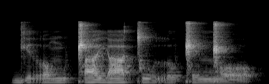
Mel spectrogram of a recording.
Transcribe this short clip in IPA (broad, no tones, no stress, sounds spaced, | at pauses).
ɡʲ e r ɔ m u ǁ a j a ǀ u r o ǁ e ŋ͡ǁ ɔ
